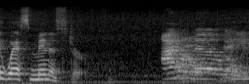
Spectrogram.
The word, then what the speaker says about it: Westminster: To correct them and be like, Westminster? Yeah, down in Westminster. There's not an extra I. Why? You're from here. Westminster.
